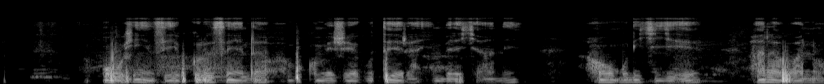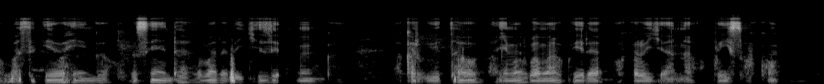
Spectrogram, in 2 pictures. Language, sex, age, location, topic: Kinyarwanda, male, 25-35, Huye, agriculture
